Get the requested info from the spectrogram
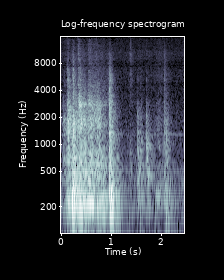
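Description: Handling noise from someone moving at the massage couch: a rustle lasting about a second, a sharp click about a second in, and a few softer clicks after.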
